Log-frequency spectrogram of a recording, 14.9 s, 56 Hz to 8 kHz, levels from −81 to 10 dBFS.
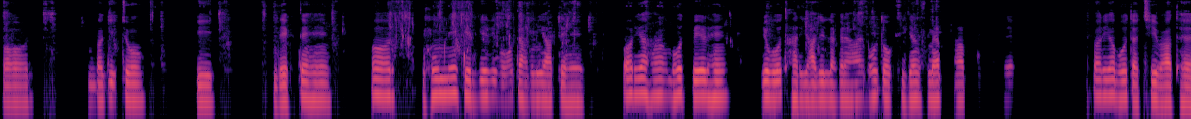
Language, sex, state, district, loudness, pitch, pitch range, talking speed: Hindi, male, Bihar, Lakhisarai, -31 LUFS, 130 Hz, 120-140 Hz, 135 wpm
